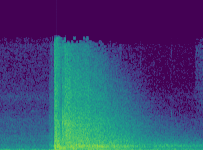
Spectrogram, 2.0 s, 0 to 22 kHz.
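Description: A rifle shot from a stout round, fired as practice for a 4-bore: one sharp, loud crack that cuts off abruptly and leaves a broad tail fading over more than a second.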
